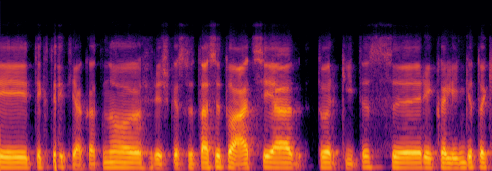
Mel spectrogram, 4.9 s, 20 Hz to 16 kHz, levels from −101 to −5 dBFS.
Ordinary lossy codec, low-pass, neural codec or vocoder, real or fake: Opus, 32 kbps; 7.2 kHz; none; real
